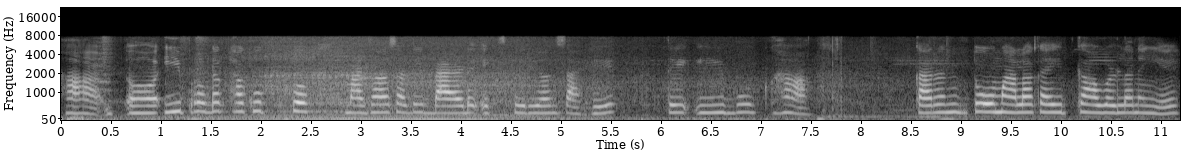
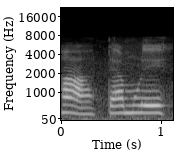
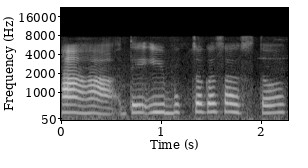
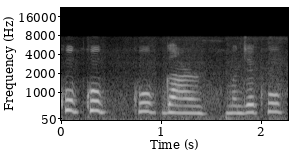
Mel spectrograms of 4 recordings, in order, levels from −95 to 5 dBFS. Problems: background sounds at intervals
